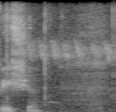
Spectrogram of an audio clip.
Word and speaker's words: Vicia: part to um sister vicia i think that's her the way you pronounce her name visha um she spoke at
